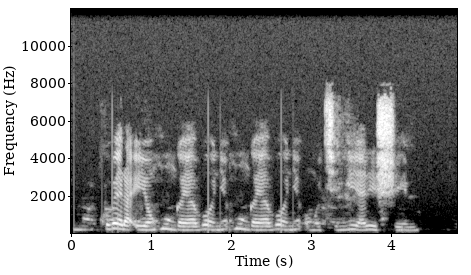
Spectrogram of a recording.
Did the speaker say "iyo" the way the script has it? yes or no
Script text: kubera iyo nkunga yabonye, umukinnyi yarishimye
yes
